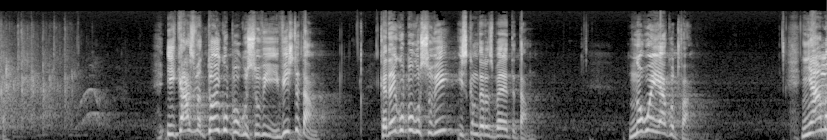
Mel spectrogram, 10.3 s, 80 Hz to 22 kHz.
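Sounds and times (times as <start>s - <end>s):
audience clapping: 0.0s - 1.3s
audience cheer: 0.0s - 1.6s
speech: 2.0s - 4.1s, 4.8s - 6.8s, 7.9s - 8.8s, 9.9s - 10.3s.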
